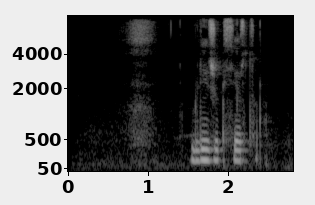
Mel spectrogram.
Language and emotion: Russian, neutral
